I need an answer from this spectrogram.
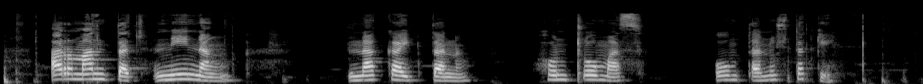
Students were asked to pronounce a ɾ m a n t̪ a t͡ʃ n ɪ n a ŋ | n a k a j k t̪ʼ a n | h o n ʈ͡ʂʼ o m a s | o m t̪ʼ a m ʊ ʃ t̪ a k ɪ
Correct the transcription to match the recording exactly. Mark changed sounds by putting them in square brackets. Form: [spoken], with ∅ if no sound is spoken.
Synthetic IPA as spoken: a ɾ m a n t̪ a t͡ʃ n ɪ n a ŋ | n a k a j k [t̪] a n | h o n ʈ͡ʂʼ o m a s | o m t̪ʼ a [n] ʊ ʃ t̪ a k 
